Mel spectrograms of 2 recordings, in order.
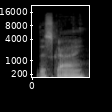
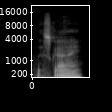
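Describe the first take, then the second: No difference in how they are said.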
